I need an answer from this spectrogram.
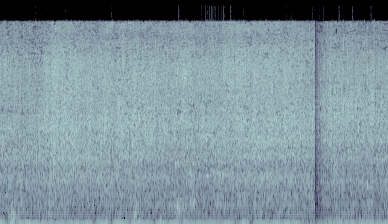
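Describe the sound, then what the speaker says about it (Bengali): A paste of ginger, garlic, cumin, dried chilli and green chilli hisses and sizzles loudly in a pan of fried onions for a meat curry. The frying stays steady and unbroken, with a brief clatter near the end and no talk. "পেঁয়াজটা ভাজা হয়ে গেছে, এবার দিয়ে দেবো মশলা।"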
